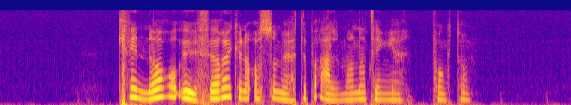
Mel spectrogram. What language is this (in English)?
Norwegian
